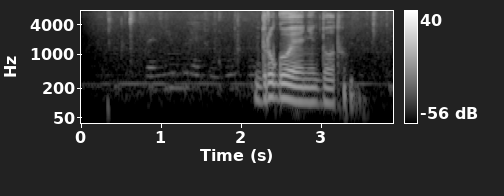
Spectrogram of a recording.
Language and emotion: Russian, neutral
